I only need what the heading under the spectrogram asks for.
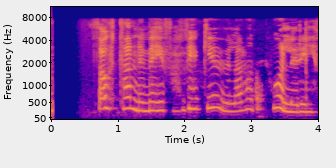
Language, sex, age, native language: Icelandic, female, 13, Icelandic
